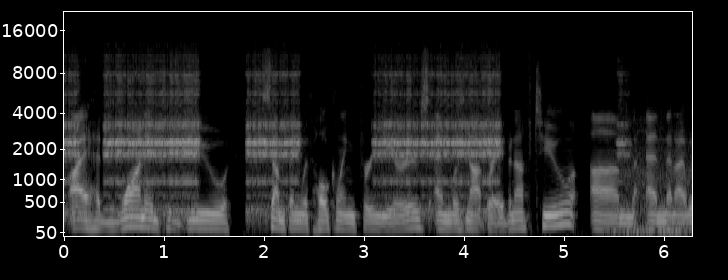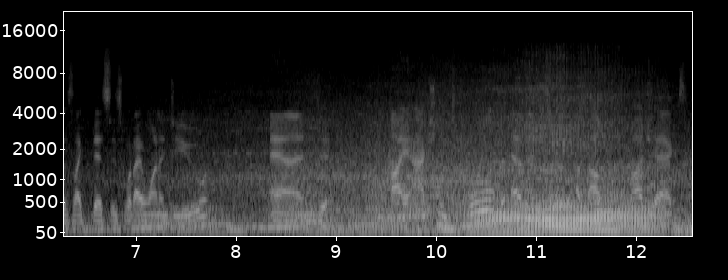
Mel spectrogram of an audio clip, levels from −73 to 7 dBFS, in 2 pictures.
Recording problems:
traffic noise; very loud; throughout; 5 dB above the speech

